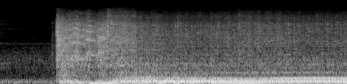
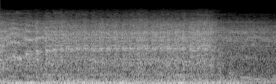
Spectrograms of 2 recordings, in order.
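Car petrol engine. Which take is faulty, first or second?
second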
